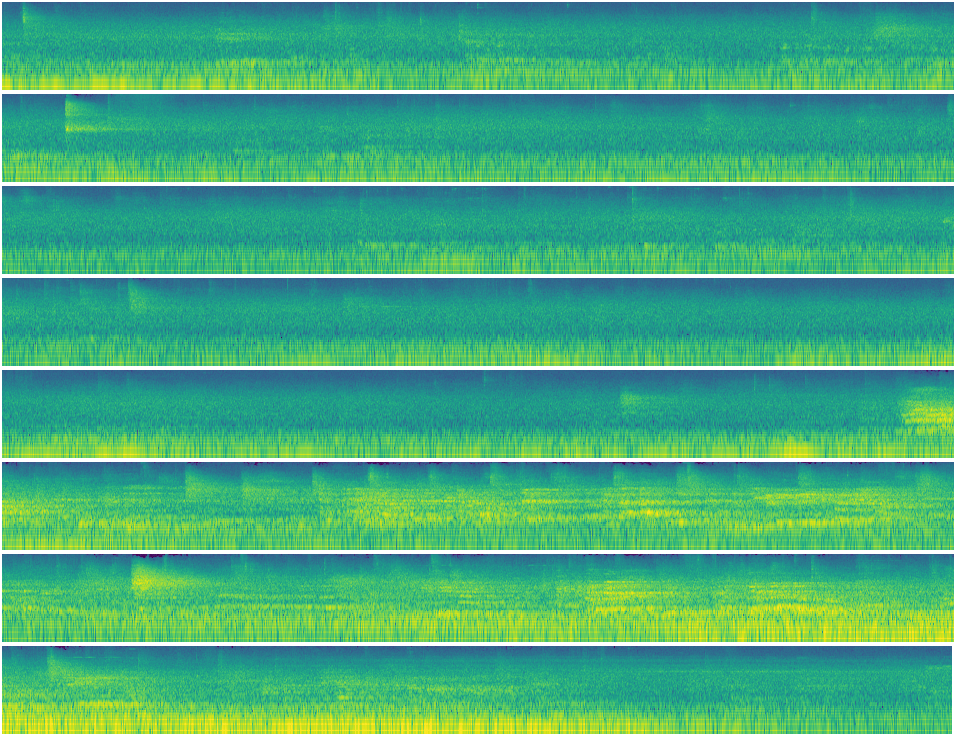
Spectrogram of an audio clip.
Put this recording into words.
A concrete cavern with tiled pillars that is both a subway for crossing the road and an entrance to the U-Bahn. There are not so many people for rush hour, maybe because of the Covid lockdown-light that currently rules Berlin. Suddenly two girls burst out laughing. They've been hiding from someone and jump out when he passes. I have been here often. It is one of the most inhospitable U-bahn stations in the city. But strangely compelling too.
